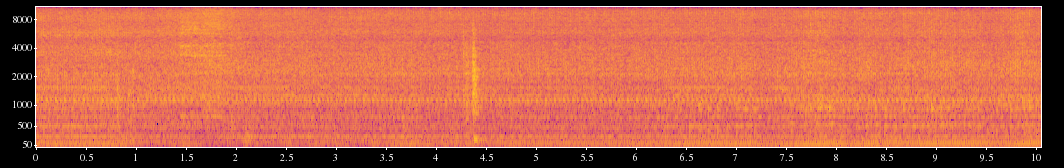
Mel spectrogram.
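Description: An engine idling with a steady low drone, and one sharp click about four seconds in.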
